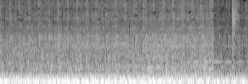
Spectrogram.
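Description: Quad bike (ATV) engines idling in a steady low rumble.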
